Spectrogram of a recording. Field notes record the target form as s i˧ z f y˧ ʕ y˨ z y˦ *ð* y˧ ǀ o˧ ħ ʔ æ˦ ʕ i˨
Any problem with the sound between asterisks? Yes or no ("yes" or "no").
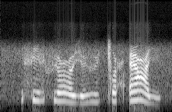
yes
